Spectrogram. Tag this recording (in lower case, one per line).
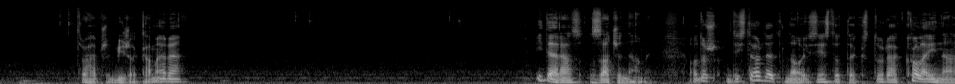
speech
